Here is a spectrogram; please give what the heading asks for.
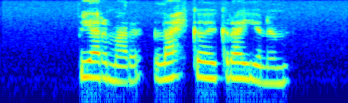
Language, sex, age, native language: Icelandic, female, 13, Icelandic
